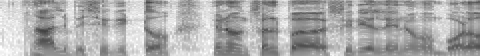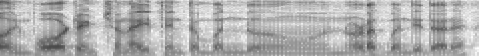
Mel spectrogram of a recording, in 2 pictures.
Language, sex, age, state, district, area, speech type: Kannada, male, 45-60, Karnataka, Chitradurga, rural, spontaneous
